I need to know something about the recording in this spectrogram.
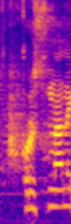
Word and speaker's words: कृष्ण: कळेल का एका जन्मात कृष्ण कळणं अवघड आहे राम कळणं सोपं आहे कृष्ण नावच उच्चारण अवघड आहे अर्ध्यायला कृष्ण कृष्ण कृष्णा कृष्णा येतच नाही म्हणायला जिभीला आडा पडते कशामुळे ते देवच अवघड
